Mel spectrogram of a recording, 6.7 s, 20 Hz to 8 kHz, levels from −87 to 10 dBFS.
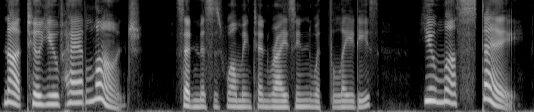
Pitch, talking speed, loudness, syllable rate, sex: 215 Hz, 135 wpm, -19 LUFS, 3.7 syllables/s, female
